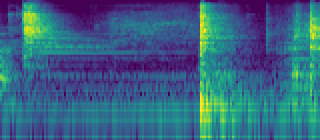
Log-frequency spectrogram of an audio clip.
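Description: Metal light-off torch clanking against the boiler burner's steel fittings as it is pushed into the burner port: a ringing metallic clink just after the start, then a louder knock just past a second in.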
